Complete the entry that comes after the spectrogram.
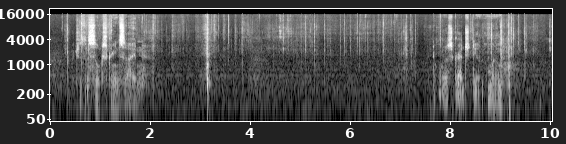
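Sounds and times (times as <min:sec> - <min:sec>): plastic bag rustling: 0:01.4 - 0:10.0.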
